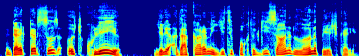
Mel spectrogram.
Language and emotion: Kashmiri, surprised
